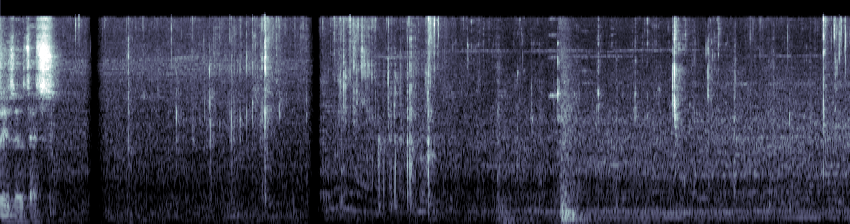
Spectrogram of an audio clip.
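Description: A man chews meat noisily.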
